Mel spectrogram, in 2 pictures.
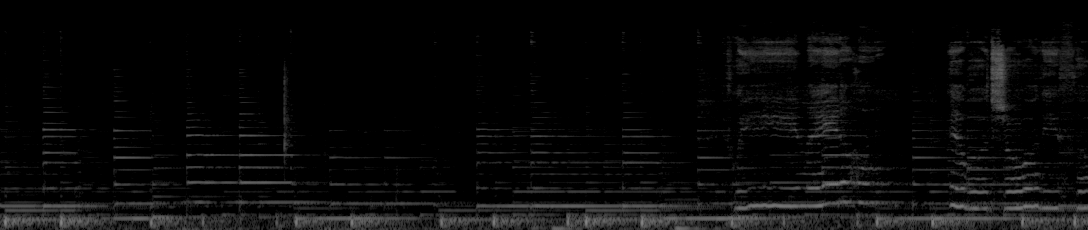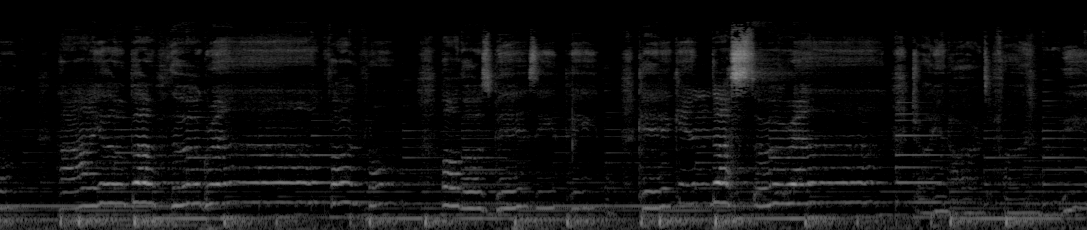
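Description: Acoustic guitar playing a repeating pattern through a loop pedal, joined about ten seconds in by a woman singing.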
